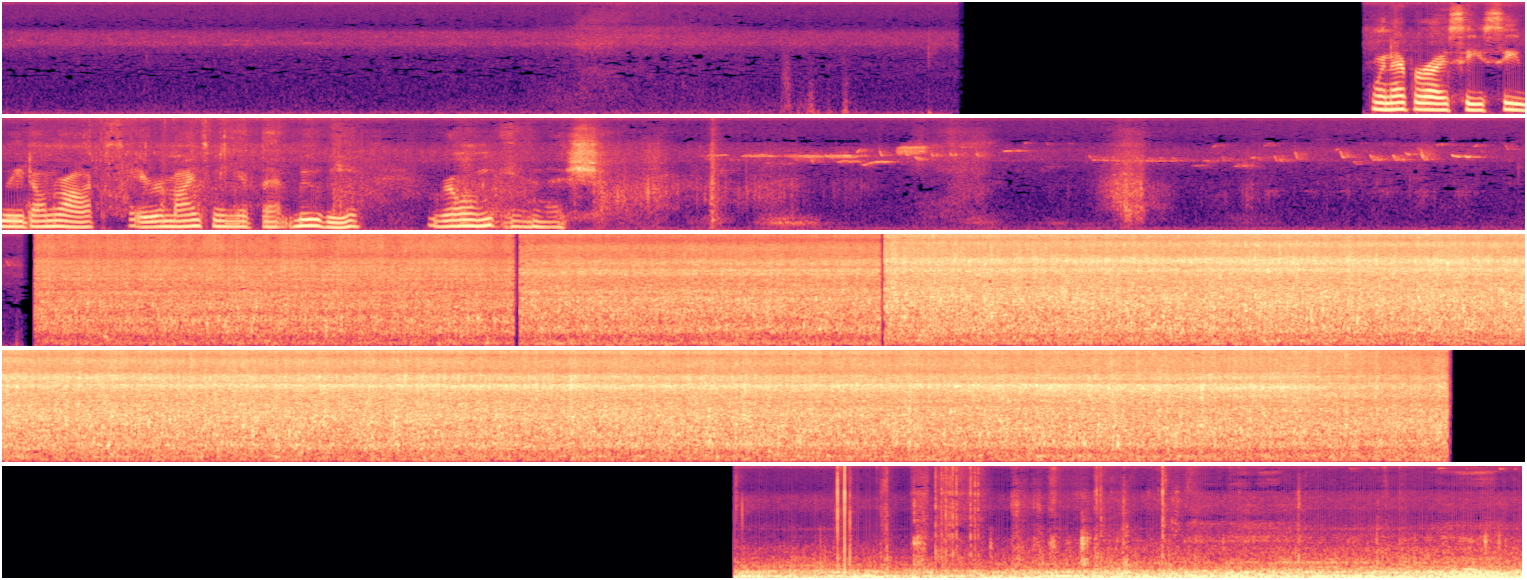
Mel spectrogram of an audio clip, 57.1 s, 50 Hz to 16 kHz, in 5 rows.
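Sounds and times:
brook water rushing over stones: 23.1 - 45.1.

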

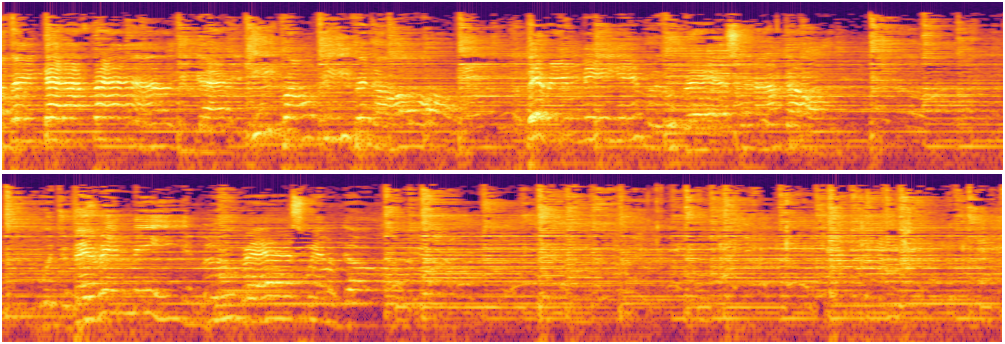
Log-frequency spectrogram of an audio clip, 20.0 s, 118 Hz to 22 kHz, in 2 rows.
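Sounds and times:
fiddle melody: 0.0 - 20.0
plucked upright bass: 0.0 - 20.0
strummed acoustic guitar: 0.0 - 20.0.

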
